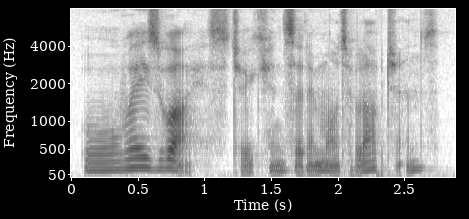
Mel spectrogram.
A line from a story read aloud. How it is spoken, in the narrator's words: he murmured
